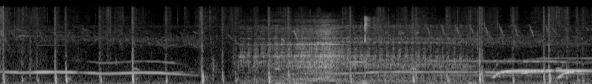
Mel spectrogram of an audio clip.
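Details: A steady, level wolf howl runs through the clip while a burst of rushing noise briefly swells in the middle; a second howl rises at the end, with scattered clicks throughout.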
